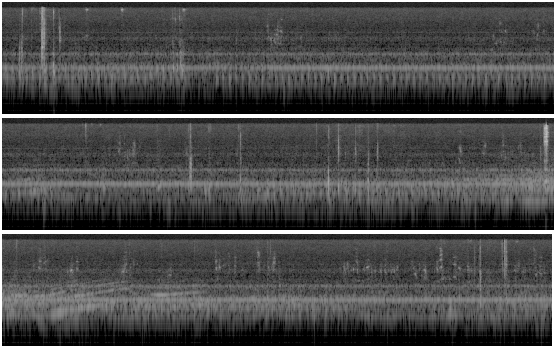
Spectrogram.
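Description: Light clicks and taps come as a small circuit board is handled.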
